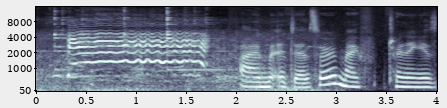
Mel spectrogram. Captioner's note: baaing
